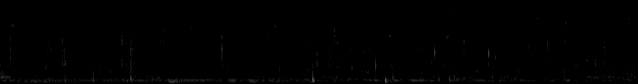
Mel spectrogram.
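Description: A husky chewing and licking at a peanut-butter-filled bone held between its paws: faint, irregular wet clicks and smacks, several a second.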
